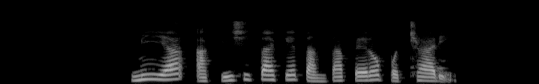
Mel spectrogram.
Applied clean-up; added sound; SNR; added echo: none; none; none; none.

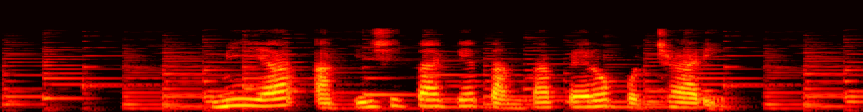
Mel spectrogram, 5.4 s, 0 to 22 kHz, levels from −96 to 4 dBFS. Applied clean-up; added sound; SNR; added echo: classical method WPE with log-MMSE.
